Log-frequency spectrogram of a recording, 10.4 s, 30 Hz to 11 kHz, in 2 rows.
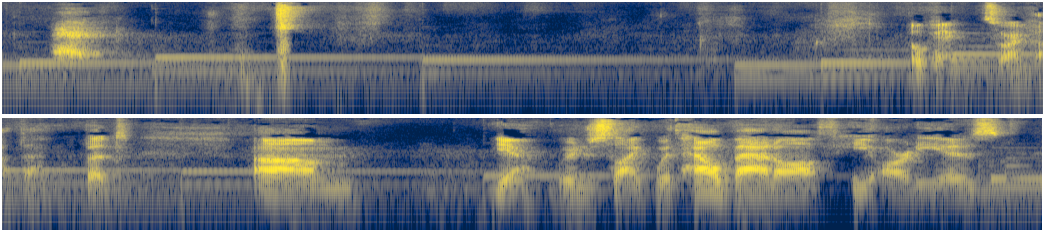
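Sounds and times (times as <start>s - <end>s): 
dog barking at someone outside: 0.2s - 0.8s
speech: 4.6s - 10.3s.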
